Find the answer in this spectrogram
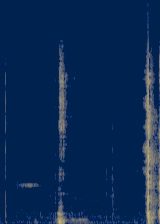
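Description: A tarot card being drawn and put down on the tabletop: a short soft tap a little under a second in, then a sharp click near the end.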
